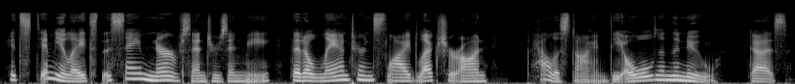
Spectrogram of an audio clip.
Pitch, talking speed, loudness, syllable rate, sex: 170 Hz, 150 wpm, -20 LUFS, 4.8 syllables/s, female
